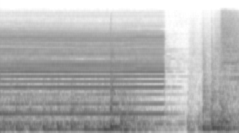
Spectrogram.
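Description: Live jazz quartet: two tenor saxophones holding a long note over upright bass and drums. The band breaks off together suddenly near the end, ending the tune.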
